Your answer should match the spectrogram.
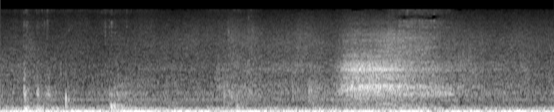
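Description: Steady low hum of room tone, with one short breathy rush of noise, lasting under a second, about two and a half seconds in.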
